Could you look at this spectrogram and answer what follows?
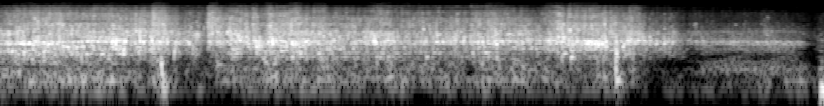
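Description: Steady rushing water pours into a horse trough for about three seconds, loud and close, then cuts off abruptly, leaving a brief quiet.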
